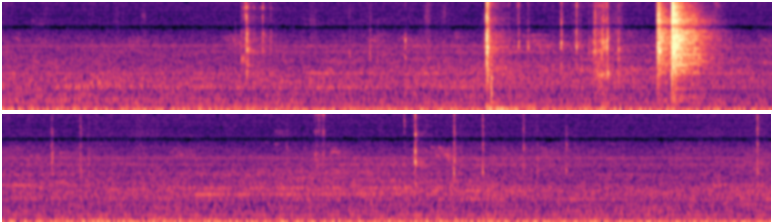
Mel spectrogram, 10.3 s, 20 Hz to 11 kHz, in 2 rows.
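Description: Scattered small clicks and ticks of a small screwdriver and fingertips working the screws of a Minolta AF 50mm f/2.8 Macro lens's metal bayonet mount, with two louder sharp clicks about three and four and a half seconds in.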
